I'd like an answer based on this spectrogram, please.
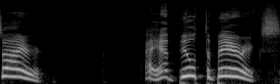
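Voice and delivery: very high, clumsy, badly done woman's voice. Voicing a game worker reporting to her leader, in a bad female voice. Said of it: "I can't really do a good female voice".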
